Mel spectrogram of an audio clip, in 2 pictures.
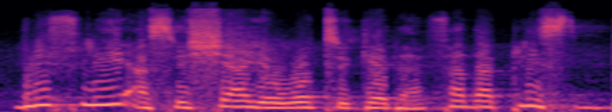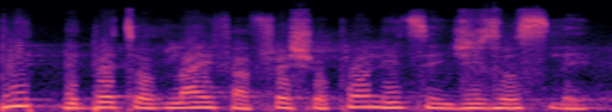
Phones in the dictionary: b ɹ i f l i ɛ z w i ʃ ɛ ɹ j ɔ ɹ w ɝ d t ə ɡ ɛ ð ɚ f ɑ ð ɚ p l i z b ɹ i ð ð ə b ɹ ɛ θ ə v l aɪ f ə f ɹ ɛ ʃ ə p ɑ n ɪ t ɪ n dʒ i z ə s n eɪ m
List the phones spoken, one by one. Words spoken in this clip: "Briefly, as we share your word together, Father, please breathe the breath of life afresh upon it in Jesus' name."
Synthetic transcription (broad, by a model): b ɹ i f l i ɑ s w i ʃ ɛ j ɔ w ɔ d t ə ɡ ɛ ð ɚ f ɑ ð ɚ p l i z b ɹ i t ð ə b ɛ t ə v l aɪ f ə f ɹ ɛ ʃ ə p ɑ n ɪ t ɪ n dʒ i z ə s n eɪ m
